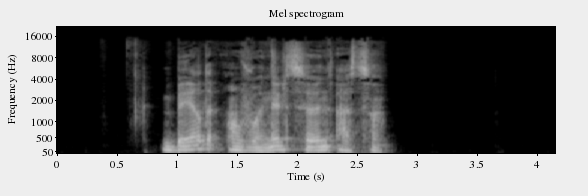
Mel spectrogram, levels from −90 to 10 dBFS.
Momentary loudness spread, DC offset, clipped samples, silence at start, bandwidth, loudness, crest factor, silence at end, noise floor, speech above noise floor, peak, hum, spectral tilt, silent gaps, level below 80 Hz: 13 LU; under 0.1%; under 0.1%; 0.9 s; 15 kHz; -17 LUFS; 18 dB; 1.4 s; -87 dBFS; 70 dB; -2 dBFS; none; -4 dB/octave; none; -46 dBFS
